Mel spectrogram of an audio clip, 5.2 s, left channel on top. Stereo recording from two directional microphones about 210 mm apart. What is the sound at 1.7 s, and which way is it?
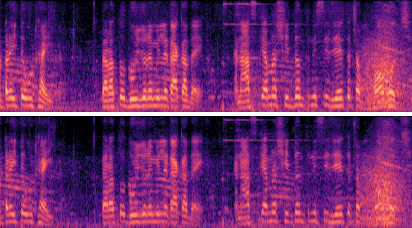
Speech, 15° left (ahead or behind).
